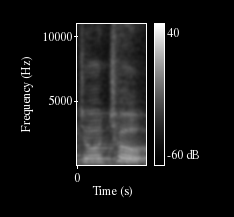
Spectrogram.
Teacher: तालव्यो जिभेच्या ताळ्याला लागून उच्चार होणारे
